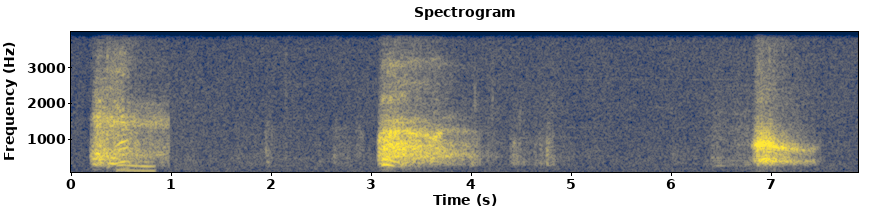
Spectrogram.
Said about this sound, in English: breathing heavy doesn't help.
